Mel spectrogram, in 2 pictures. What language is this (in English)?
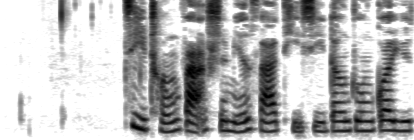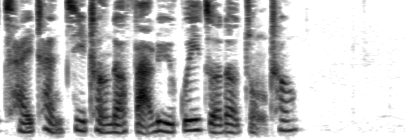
Chinese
